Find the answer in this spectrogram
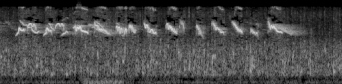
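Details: Male and female white-eyes calling to settle a newly bought caged bird; a run of about a dozen quick high chirping notes, evenly spaced and slurred, each brief and bright, with soft background hiss.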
